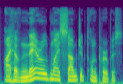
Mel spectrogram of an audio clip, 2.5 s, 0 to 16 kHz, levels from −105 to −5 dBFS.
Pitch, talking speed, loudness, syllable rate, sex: 130 Hz, 170 wpm, -19 LUFS, 5.2 syllables/s, male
